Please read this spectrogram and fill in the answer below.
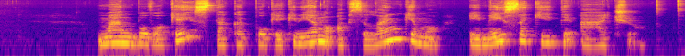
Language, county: Lithuanian, Kaunas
